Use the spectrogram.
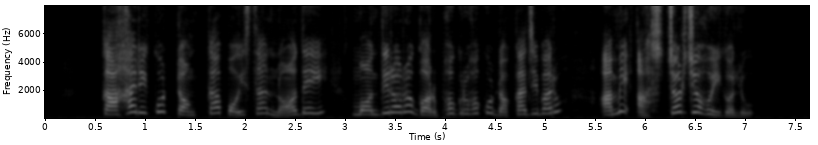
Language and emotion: Odia, surprised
